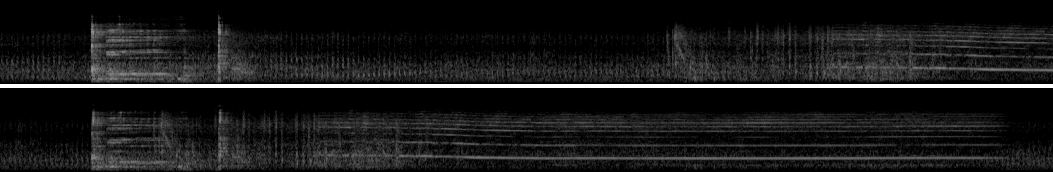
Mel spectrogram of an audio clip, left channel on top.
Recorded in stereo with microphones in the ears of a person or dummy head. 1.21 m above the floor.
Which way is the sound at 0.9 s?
70° left (ahead or behind).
